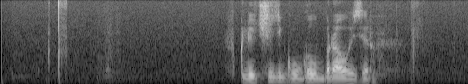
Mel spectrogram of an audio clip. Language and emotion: Russian, neutral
